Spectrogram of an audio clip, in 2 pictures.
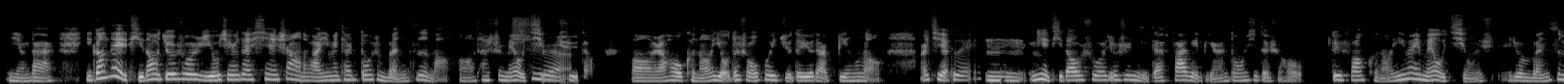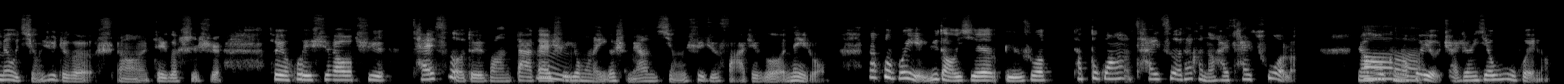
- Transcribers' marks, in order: none
- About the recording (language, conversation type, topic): Chinese, podcast, 你觉得手机改变了我们的面对面交流吗？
